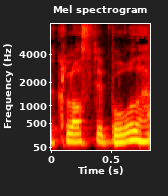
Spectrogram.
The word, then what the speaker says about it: Clostebol: Ich habe es gerade noch mal kurz nachgeschaut, also Clostebol heisst das. – Ich weiss nicht, dann habe ich es, glaube ich, richtig gesagt. – Genau, richtig gesagt.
